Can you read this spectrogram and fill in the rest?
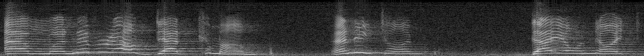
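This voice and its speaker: A woman's voice: extremely high pitch, very animated, a little slow, pushed and bright, long reverb tail, slight background noise, full character voice. A woman performing a comic monologue as a sentimental working-class Cockney, rambling and repeating earnestly while reminiscing. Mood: fond, nostalgic.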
